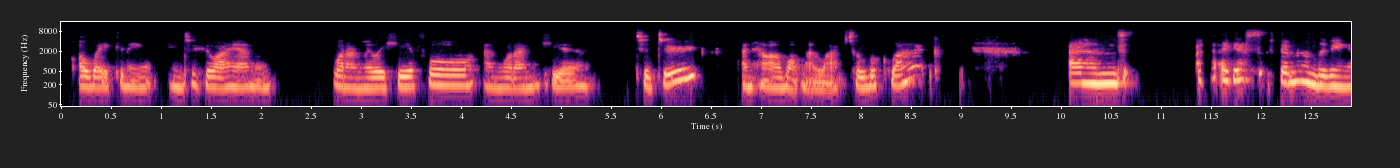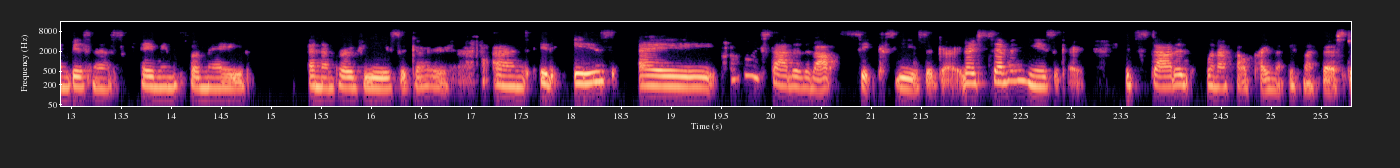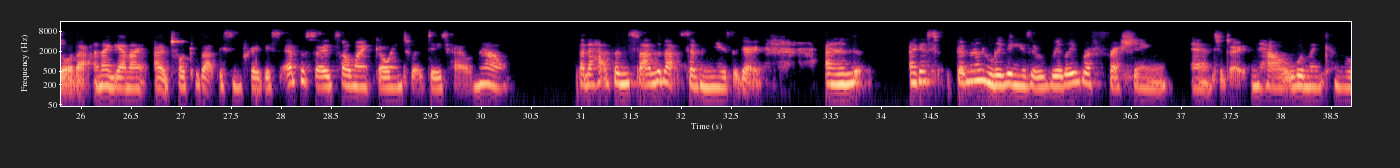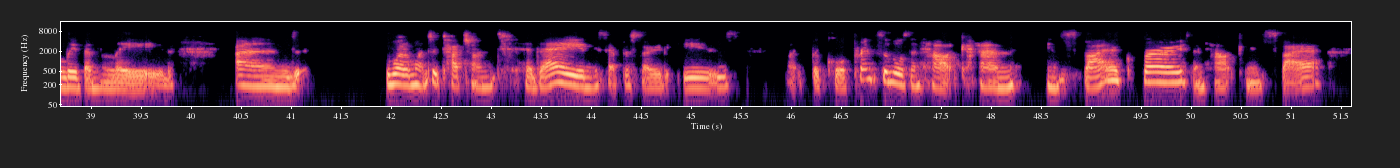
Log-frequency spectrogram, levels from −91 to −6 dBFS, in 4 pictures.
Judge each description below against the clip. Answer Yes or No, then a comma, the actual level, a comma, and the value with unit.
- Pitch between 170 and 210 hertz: Yes, medium, 185 Hz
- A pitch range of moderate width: Yes, average, 4.7 semitones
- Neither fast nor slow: Yes, average, 160 wpm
